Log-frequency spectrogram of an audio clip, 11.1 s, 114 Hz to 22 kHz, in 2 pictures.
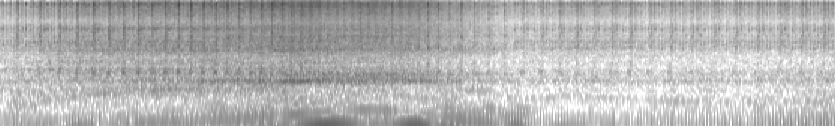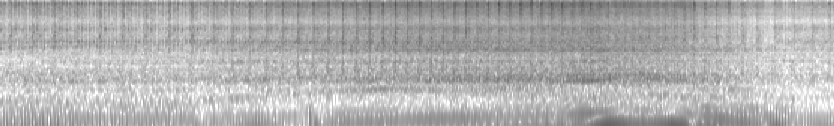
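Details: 2008 Honda Accord V6; fast ticking knock over idle, about four a second, climbing with each rev: internal engine ticking/knocking noise of unknown cause.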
